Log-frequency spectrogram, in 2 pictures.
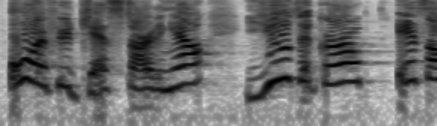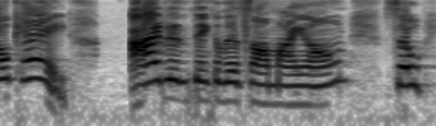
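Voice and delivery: high, loud, cheerful encouragement; excited. Real, not acted. Cheering the viewer on.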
